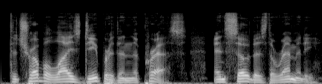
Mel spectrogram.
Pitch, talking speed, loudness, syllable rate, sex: 110 Hz, 225 wpm, -17 LUFS, 5.8 syllables/s, male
